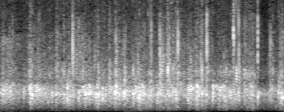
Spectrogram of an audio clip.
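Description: A crowd applauds steadily, a dense, sustained patter of many hands clapping at an even loudness for a few seconds with no voices standing out.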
